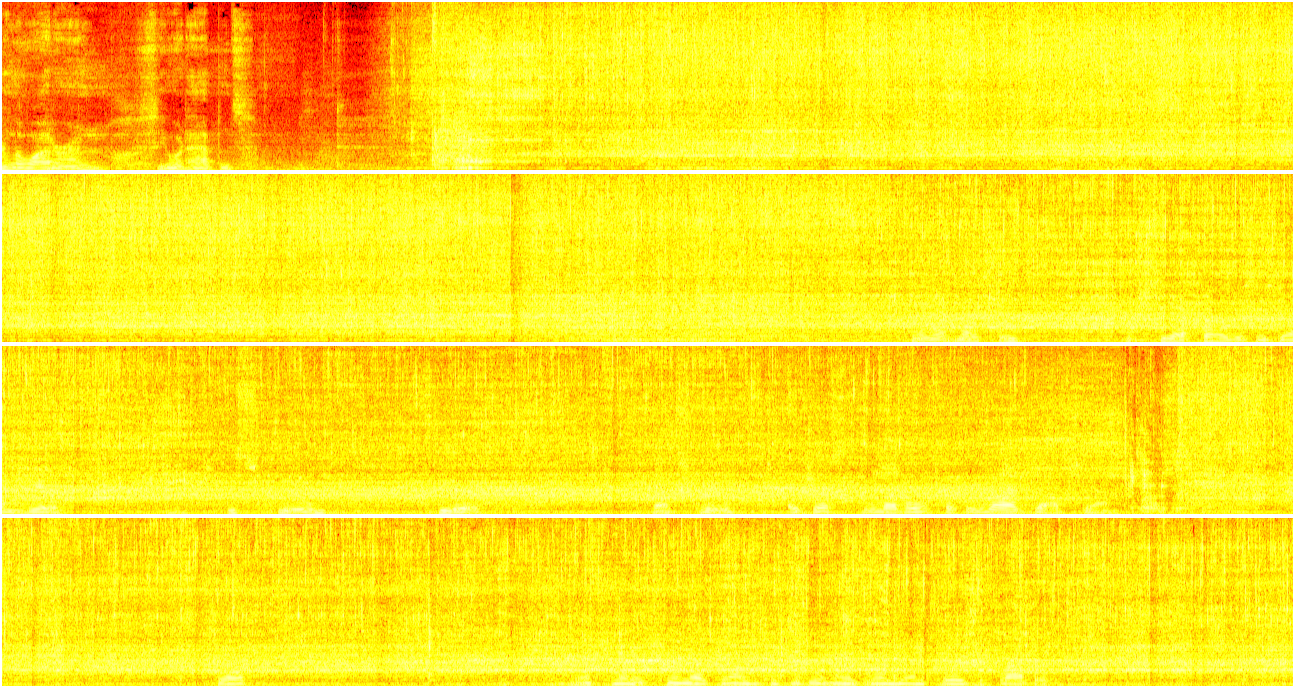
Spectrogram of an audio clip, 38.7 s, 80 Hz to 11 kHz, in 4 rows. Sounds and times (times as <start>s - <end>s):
Water: 3.8s - 38.7s.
